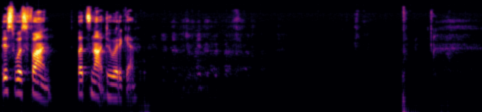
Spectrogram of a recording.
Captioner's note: laughter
